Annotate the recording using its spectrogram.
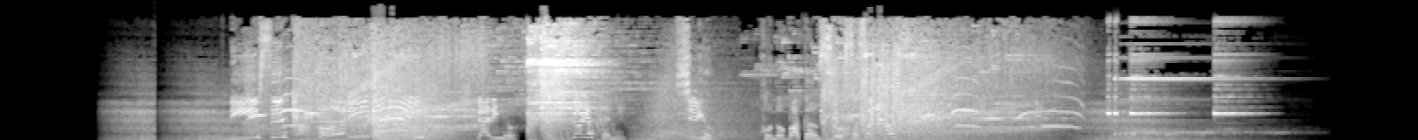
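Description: Fighting sound effects whoosh and crash in quick bursts.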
